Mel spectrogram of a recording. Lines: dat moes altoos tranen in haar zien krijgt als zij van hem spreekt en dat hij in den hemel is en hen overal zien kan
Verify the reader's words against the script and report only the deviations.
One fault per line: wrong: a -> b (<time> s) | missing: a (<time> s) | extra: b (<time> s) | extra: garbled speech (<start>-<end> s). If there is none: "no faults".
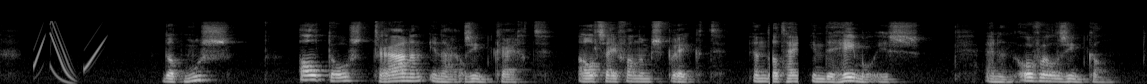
no faults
